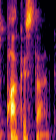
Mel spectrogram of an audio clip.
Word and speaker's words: Pakistan: cuz they're like oh he pronounces Pakistan correctly when he says Pakistan oh he went to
